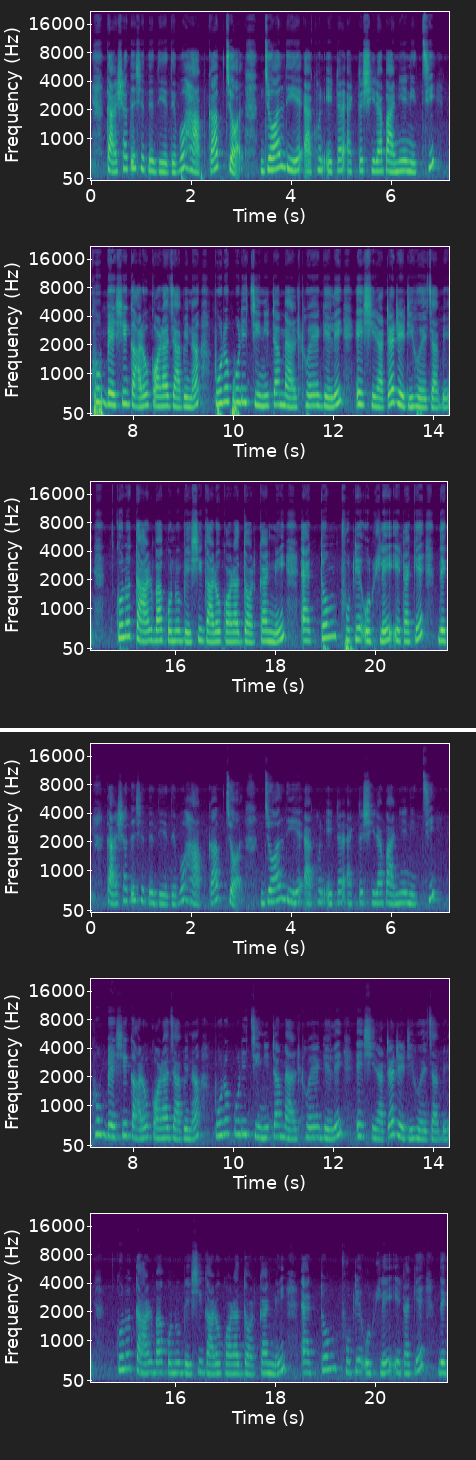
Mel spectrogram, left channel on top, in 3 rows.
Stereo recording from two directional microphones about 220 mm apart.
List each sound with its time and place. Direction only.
0.3 s a woman's voice: 45° left (ahead or behind)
